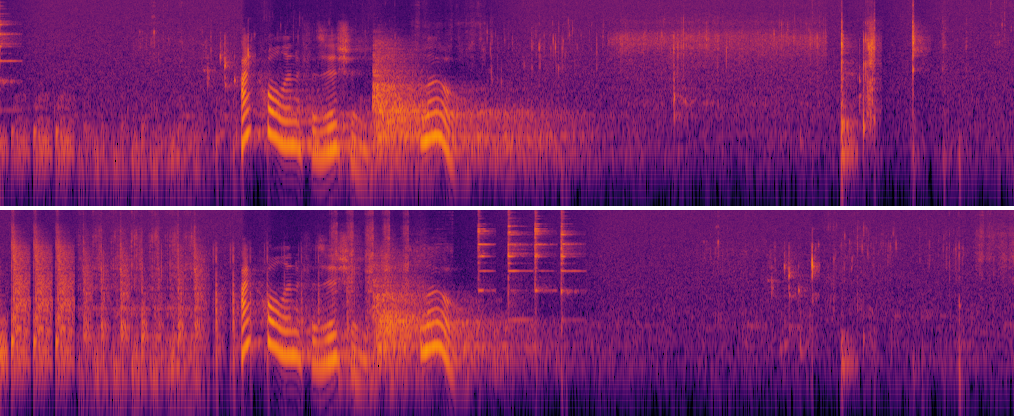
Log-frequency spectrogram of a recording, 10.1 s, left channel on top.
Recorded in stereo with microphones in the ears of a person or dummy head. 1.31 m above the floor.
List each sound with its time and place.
2.4 s a woman speaking: centre (ahead or behind), 0.6 m
3.7 s an explosion: 25° left (ahead or behind), 6.5 m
